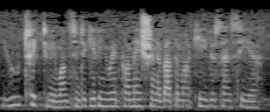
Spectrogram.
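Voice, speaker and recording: A woman's voice: mid-range voice, flat delivery, fairly quick, a bit bright, lightly acted. An actress playing a proud, anxious aristocratic lady in a 1930s radio drama, formal and earnest in a theatrical way. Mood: defiant. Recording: dull, noisy 1930s radio recording.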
